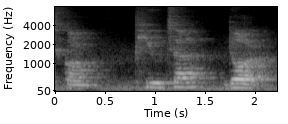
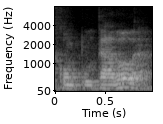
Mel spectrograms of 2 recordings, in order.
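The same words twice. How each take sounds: First: Computadora read with English sounds, slow; English-style reading. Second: Computadora said the Spanish way, kom-poo-ta-DO-ra; Spanish pronunciation. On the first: Teacher sounds computadora out in English, slowly. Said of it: "if we phonetically pronounce it in English". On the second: Teacher models computadora in Spanish, clearly. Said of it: "In Spanish, it's pronounced". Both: Shown as a demonstration.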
